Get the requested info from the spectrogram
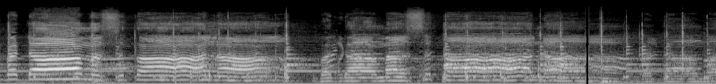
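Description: Sikh kirtan: voices singing a wavering, ornamented devotional line over held harmonium tones and tabla strokes.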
